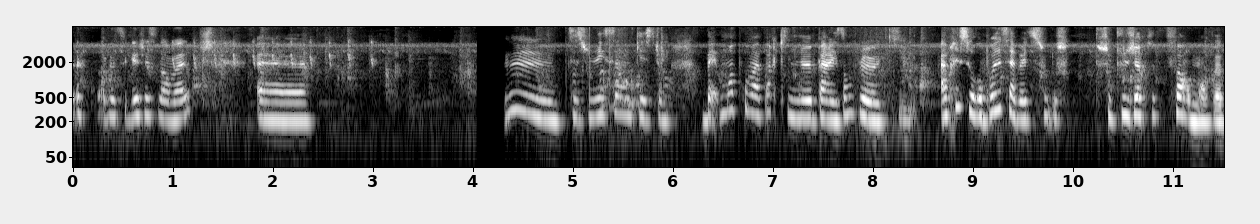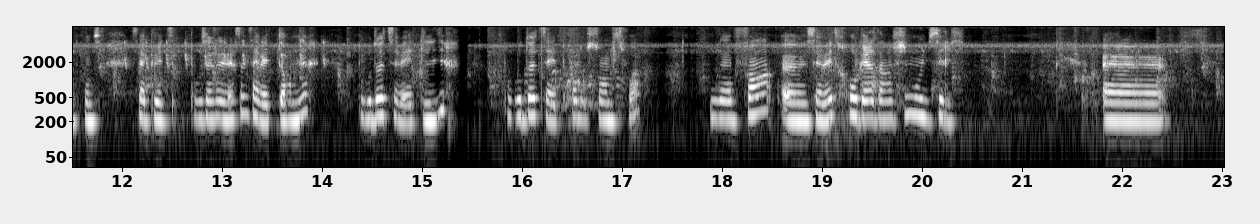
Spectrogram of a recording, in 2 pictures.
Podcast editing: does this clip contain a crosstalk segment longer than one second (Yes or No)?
No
